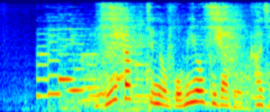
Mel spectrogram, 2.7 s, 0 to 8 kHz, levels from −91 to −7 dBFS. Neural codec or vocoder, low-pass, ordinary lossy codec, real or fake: autoencoder, 48 kHz, 32 numbers a frame, DAC-VAE, trained on Japanese speech; 7.2 kHz; none; fake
